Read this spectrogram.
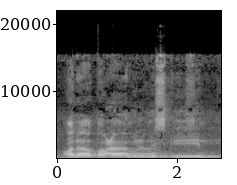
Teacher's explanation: سین کے اندر قلقلے والی صفت پیدا نہیں ہونی چاہیے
